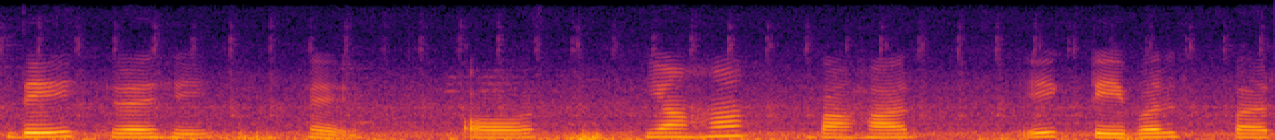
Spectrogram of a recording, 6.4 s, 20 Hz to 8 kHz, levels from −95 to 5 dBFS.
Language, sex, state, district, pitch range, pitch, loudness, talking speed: Hindi, female, Madhya Pradesh, Dhar, 205-230 Hz, 215 Hz, -18 LUFS, 85 wpm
